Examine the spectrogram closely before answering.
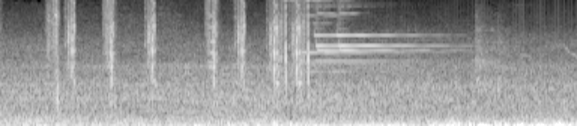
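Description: Playing cards snap into place with quick, light clicks.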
